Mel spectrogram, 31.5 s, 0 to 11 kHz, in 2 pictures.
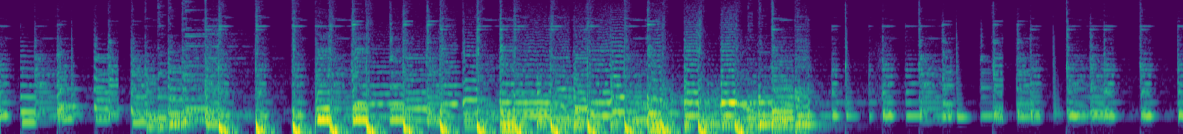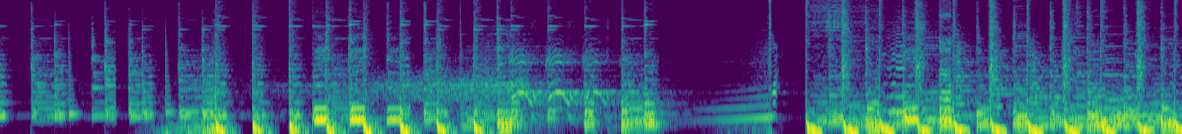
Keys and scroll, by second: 3.4-4.7 typing, 11.2 8.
